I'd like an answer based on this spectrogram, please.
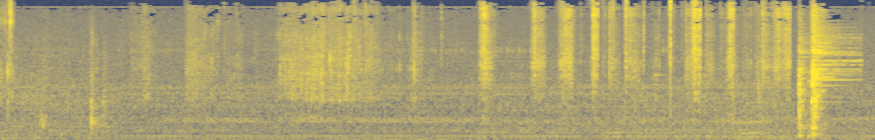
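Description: Kitchen food-prep handling: dry onion skins and celery leaves rustling in a stainless steel bowl, with scattered small clicks. About eight seconds in, a stainless steel pot lid clanks and rings briefly, the loudest sound.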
